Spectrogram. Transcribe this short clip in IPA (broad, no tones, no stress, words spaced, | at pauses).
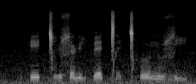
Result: ʔeɡ͡ǀø ɬəɳiɓɛɡ͡ǀɛ ǀʰonu ɮi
